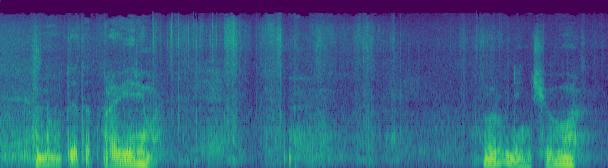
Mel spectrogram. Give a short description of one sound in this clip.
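A knife cuts through a mushroom stem.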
